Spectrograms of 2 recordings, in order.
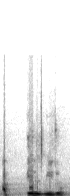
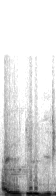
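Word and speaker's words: التلميذ: আল তিল মিজু এমন না, আল তিল মিজু এমন হয় না, বরং আত্তিল মিজু। তা ধরবে, আলিফটা সরাসরি তাকে ধরবে, লাম বাদ পড়ে যাবে। লামটা লেখায় আসবে, উচ্চারণে আসবে না।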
